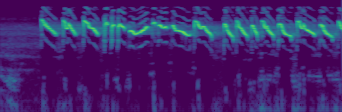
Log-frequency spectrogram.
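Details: Tutor song of a Javan white-eye, meant to get every white-eye replying: a quick series of thin, high whistles, each dropping steeply in pitch, with a brief warbled stretch midway and no other sounds.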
